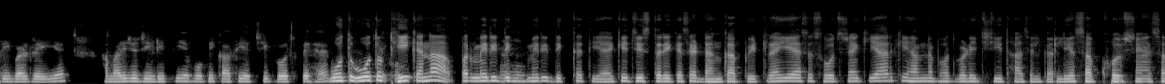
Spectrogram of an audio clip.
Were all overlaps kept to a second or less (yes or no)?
yes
